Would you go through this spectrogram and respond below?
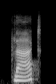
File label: "plait", Indian; Dictionary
